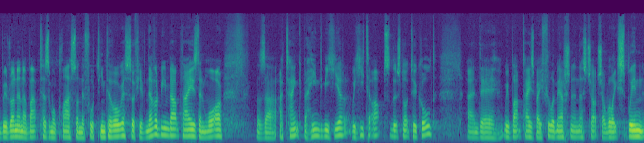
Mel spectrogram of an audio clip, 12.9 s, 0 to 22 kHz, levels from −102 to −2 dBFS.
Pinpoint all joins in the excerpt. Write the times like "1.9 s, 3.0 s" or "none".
7.0 s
